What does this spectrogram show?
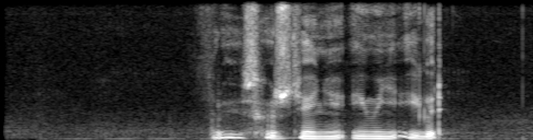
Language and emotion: Russian, neutral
